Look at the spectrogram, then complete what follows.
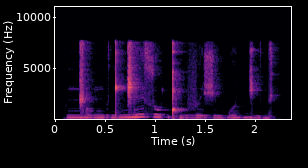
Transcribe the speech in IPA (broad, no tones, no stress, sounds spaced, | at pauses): ŋ͡ǁ o ŋ ɯ d ŋ͡ǁ e s o ǃʼ i v e ʃ i ɓ o ʎ ɟ i d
